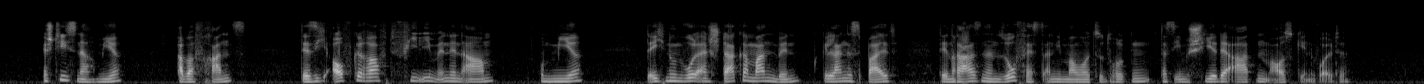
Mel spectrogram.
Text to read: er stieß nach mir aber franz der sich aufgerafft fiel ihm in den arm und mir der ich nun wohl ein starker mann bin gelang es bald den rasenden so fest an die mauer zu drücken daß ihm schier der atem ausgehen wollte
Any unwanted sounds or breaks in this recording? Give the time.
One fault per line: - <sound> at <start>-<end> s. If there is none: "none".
none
